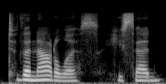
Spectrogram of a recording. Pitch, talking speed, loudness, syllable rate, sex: 185 Hz, 180 wpm, -19 LUFS, 4.7 syllables/s, female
